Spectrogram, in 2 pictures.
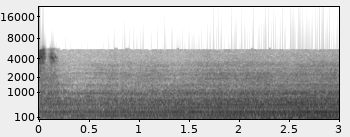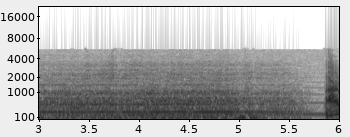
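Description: A motor vehicle running with a steady engine hum, growing louder to a peak about four seconds in and then fading, as if passing by.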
